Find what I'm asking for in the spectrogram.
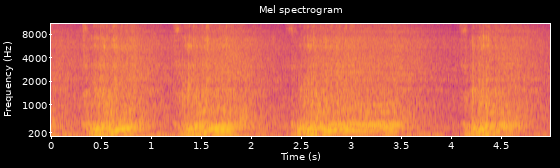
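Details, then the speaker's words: Infiniti FX35 engine: four clean throttle blips, the revs rising and falling smoothly with no knock or tapping; running and revving normally. "Sound of a splendary, beautiful, lovely sound."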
